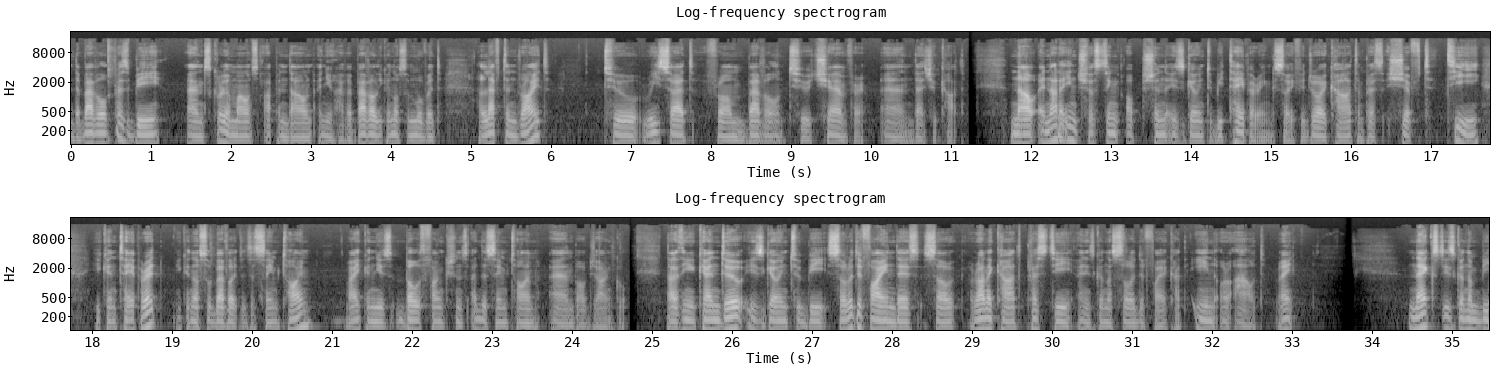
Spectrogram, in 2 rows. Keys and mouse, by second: 0.4 b, 11.4-14.7 drag, 17.2 shift+t, 19.5 b, 23.3 click, 23.7 click, 24.5 ctrl+z, 26.3-27.7 drag, 29.7 t, 33.0 click, 33.7 click, 35.2-35.4 shift+middle drag.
